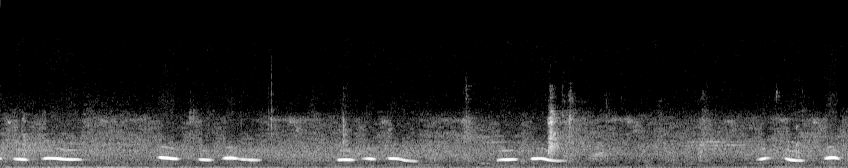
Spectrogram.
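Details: Whistling black-winged myna, yellow-crested, producing level-then-falling clear notes in paired or tripled phrases, a silent stretch of about two seconds, then more whistles near the end, over faint hum.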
